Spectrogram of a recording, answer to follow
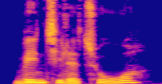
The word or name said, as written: VENTILATORER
